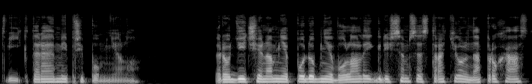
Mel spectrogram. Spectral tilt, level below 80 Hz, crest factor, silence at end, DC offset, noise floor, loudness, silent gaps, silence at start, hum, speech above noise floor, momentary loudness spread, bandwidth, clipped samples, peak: -6 dB/octave; -54 dBFS; 16 dB; 0.05 s; under 0.1%; -86 dBFS; -20 LUFS; none; 0 s; none; 66 dB; 13 LU; 11 kHz; under 0.1%; -4 dBFS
